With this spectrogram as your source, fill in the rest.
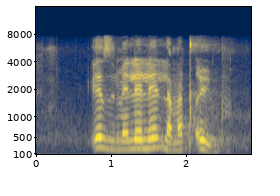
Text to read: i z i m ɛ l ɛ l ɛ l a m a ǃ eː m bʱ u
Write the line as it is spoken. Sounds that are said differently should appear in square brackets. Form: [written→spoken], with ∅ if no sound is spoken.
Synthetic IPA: [i→e] z i m ɛ l ɛ l ɛ l a m a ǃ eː m bʱ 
